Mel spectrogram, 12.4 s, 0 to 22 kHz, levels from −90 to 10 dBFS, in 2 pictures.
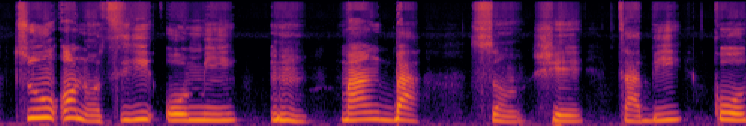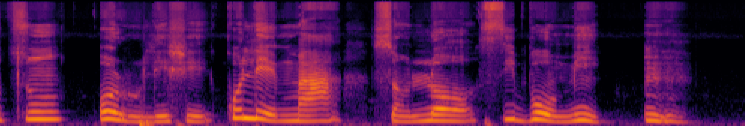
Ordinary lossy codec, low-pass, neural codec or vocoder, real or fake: none; none; none; real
